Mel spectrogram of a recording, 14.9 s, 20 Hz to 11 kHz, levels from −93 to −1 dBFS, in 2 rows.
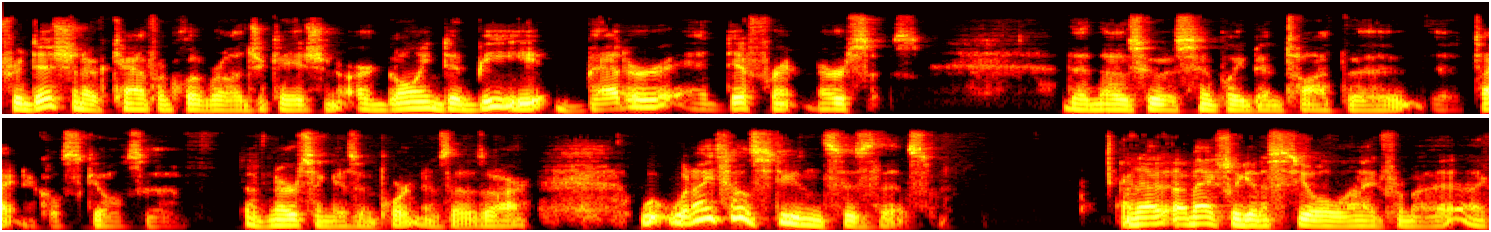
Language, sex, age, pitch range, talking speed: English, male, 50-69, 115-160 Hz, 200 wpm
